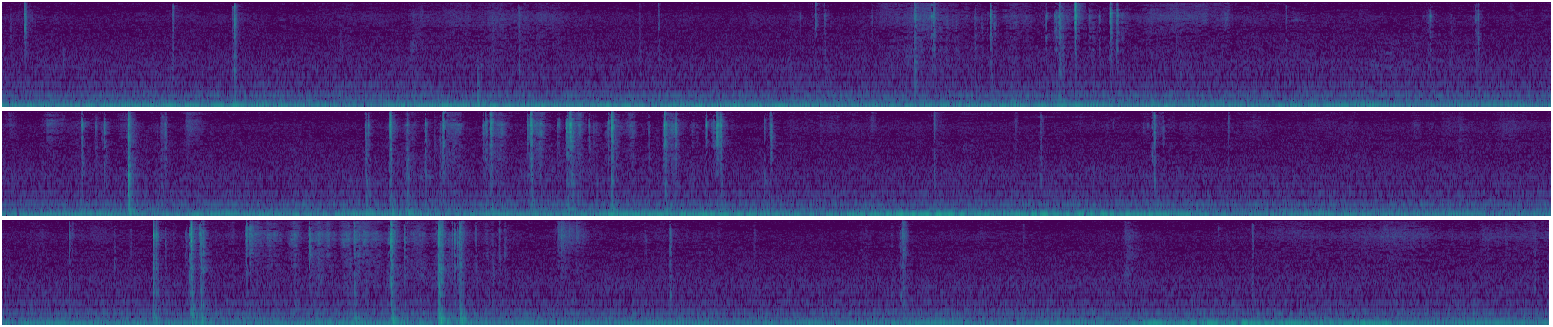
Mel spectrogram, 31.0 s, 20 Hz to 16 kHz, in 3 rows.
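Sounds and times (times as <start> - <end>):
steady low hum: 0.0 - 30.9
clicks and taps on computer parts: 10.6 - 11.6, 12.7 - 15.6, 21.1 - 24.1.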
